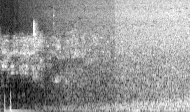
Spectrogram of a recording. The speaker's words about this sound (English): That's not static. That's the rain.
